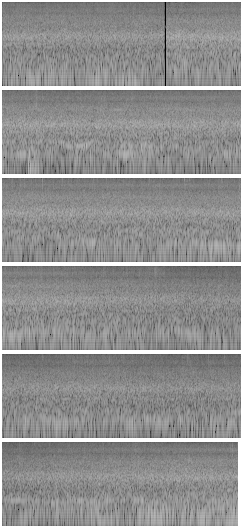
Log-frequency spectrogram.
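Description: Heavy rain falling steadily on concrete and corrugated sheet-metal roofs.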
